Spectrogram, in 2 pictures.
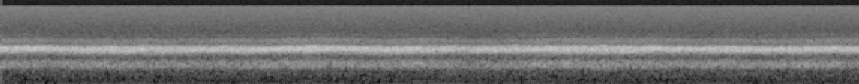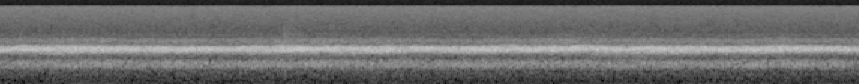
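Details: Distant frog chorus from a spring wetland, live and unlooped: an even, unbroken high trilling drone with a lower band beneath, very steady in level, set in noticeable background hiss.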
